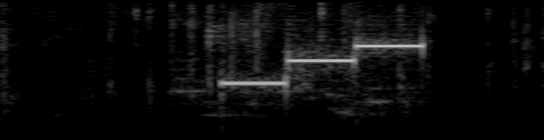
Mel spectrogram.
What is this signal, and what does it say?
Special information tone.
